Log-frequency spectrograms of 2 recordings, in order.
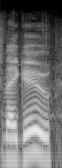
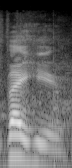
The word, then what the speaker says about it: Vahue: Coach Vegu. Now, am I saying it right, Coach? I think it's Vahue.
